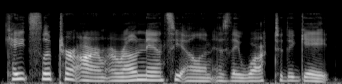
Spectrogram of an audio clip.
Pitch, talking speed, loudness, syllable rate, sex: 180 Hz, 230 wpm, -17 LUFS, 5.6 syllables/s, female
